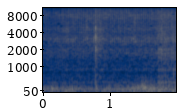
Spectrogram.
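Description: Wind rumbling on a phone's microphone during a bicycle ride, a low fluttering rumble, with one faint click a little under a second in.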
